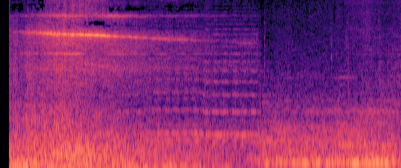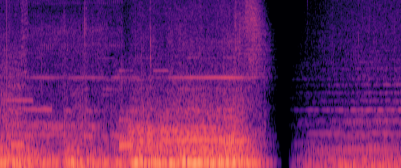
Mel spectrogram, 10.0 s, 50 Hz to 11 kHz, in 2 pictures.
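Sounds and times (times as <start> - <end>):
dramatic orchestral film music: 0.2 - 10.0.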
